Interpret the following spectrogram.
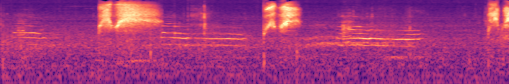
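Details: Very skinny, starving cat meowing loudly while asking for food; several drawn-out, wavering meows with clear overtones come one after another, interrupted by a person's sharp hissing psst sounds calling the cat.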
